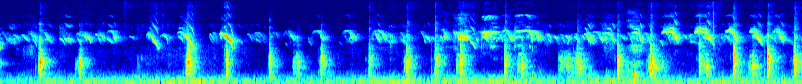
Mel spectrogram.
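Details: Just-hatched chicks peeping continuously, high thin chirps sliding downward, many birds calling over each other, with frequent short dry tapping clicks throughout.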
